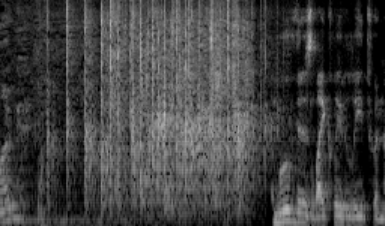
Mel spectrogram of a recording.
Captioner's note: audience clapping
